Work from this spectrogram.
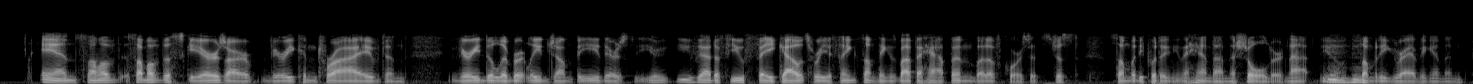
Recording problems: high frequencies cut off; severe; nothing above 4 kHz

